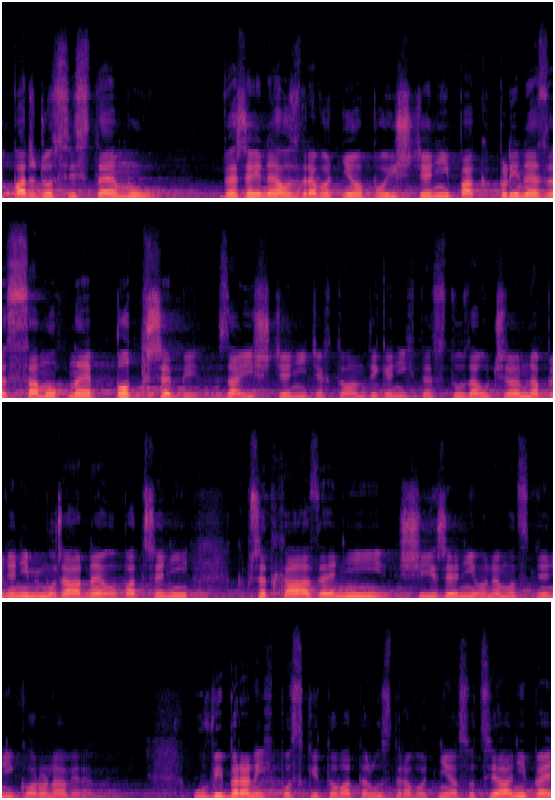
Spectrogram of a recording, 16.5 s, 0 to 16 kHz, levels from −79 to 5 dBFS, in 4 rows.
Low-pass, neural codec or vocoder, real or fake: 14.4 kHz; none; real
